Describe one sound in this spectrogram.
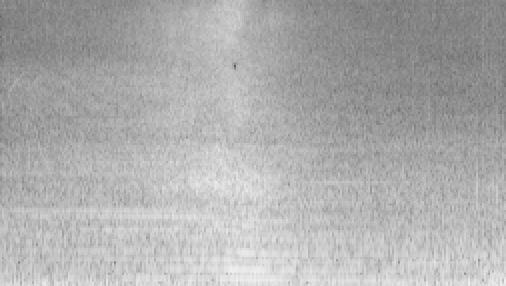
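A motorcycle engine hums by, growing louder and then fading.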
